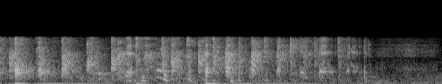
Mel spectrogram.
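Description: Audience applauding: a burst of clapping that dies away near the end.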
